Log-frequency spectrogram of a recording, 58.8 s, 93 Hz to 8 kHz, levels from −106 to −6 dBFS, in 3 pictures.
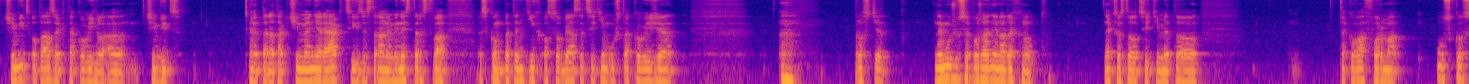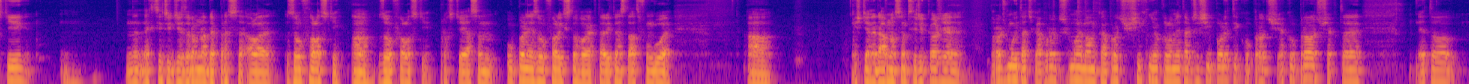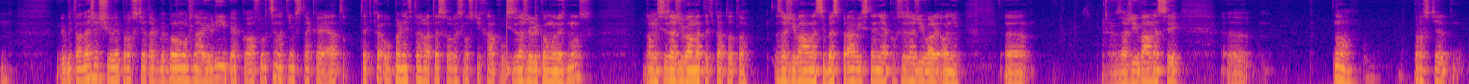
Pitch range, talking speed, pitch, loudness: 95-105 Hz, 140 wpm, 100 Hz, -35 LUFS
